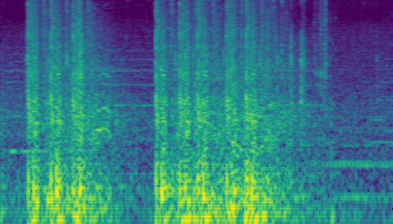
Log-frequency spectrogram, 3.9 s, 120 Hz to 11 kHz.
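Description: Two loud bursts of rapid gunfire crack out in the video game Uncharted 4, each followed by a trailing rattle of shots that fades toward the end.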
